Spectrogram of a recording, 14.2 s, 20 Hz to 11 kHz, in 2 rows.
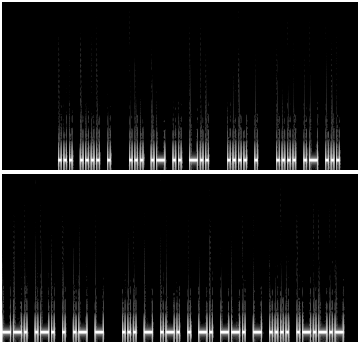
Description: Morse code, heard as a keyed tone, about 22 wpm, 700 Hz. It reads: SHE SAID HE HAS GREAT STRENGTH.
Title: Sentences from Top 1300 Words 22wpm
